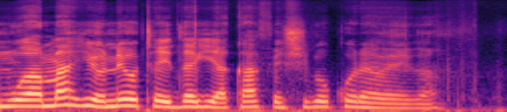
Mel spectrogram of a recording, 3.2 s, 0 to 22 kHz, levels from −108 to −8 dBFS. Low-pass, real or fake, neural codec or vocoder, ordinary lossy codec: none; fake; codec, 44.1 kHz, 7.8 kbps, Pupu-Codec; none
